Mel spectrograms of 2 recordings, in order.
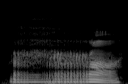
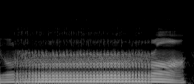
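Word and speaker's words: راء: So if you have to roll your R for the sound, go ahead. It is raw. However, do not roll too much. Do not say raw. That would sound like an engine on a boat.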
